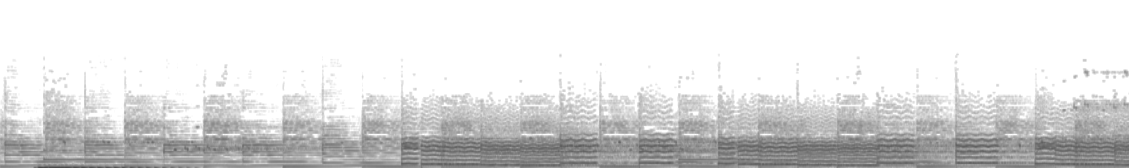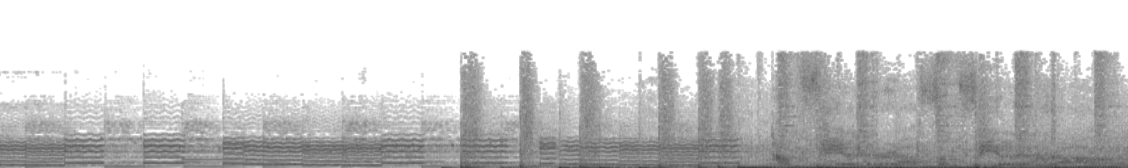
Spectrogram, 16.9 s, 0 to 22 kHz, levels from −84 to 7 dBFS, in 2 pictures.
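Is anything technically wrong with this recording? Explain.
No, nothing technically wrong can be heard here.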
